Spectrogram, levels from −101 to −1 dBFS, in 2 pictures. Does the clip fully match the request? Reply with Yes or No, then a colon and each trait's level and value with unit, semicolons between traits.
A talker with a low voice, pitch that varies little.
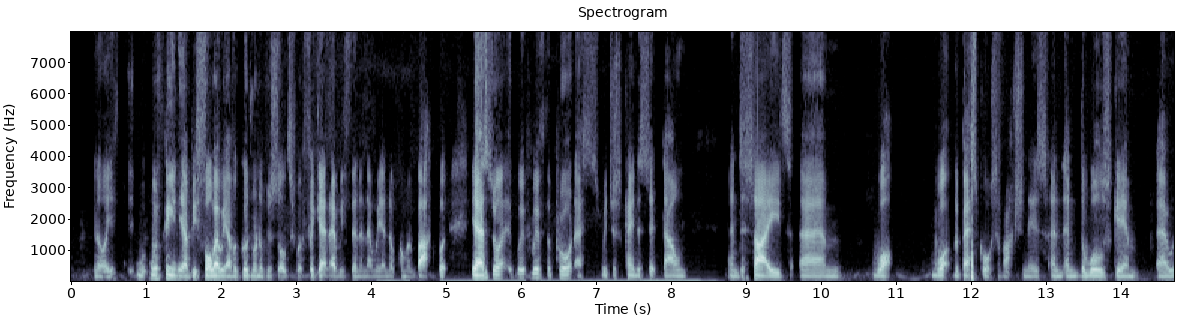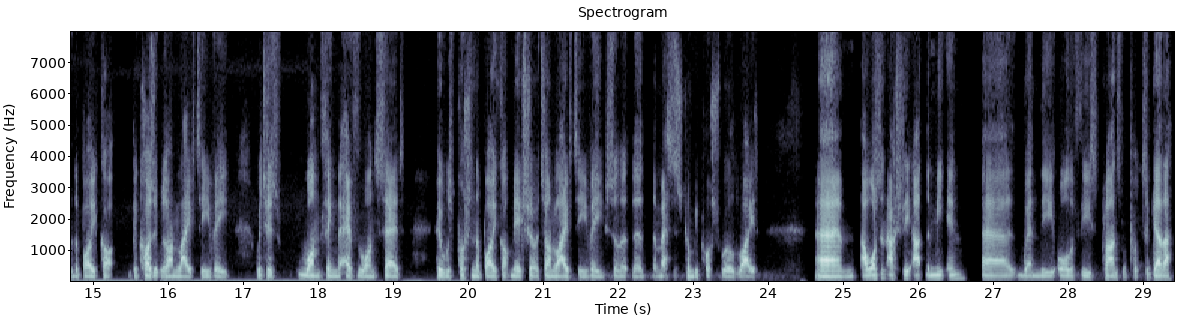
Yes: very low, 95 Hz; narrow, 2.2 semitones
